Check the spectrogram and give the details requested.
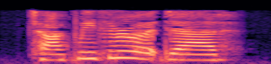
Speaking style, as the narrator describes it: she called out

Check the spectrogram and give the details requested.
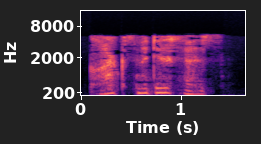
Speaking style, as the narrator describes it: Corvus murmured

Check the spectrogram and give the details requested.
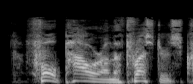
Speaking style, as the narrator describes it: Krebs snapped

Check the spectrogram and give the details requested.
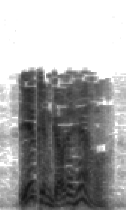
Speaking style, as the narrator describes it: Goodbar said cheerfully

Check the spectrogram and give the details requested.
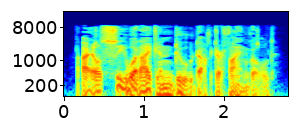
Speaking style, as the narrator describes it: he said softly

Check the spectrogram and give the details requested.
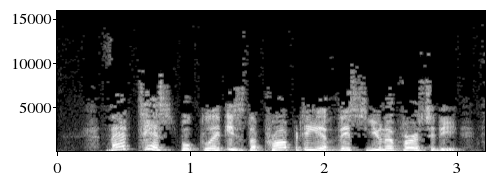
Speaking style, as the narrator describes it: Ferraro yelled

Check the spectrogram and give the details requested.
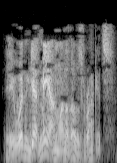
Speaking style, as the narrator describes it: grumbled the white-haired man

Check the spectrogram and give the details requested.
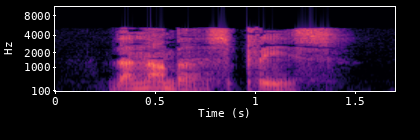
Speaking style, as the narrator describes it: Nobu said softly

